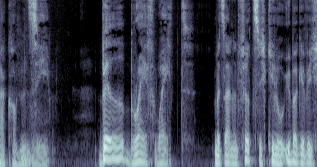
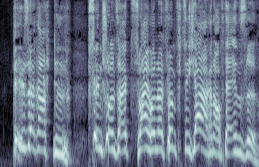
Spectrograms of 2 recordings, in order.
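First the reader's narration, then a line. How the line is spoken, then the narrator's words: Called out. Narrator (German): ruft LaJoy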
